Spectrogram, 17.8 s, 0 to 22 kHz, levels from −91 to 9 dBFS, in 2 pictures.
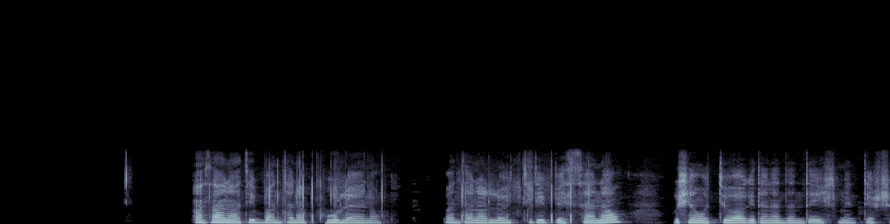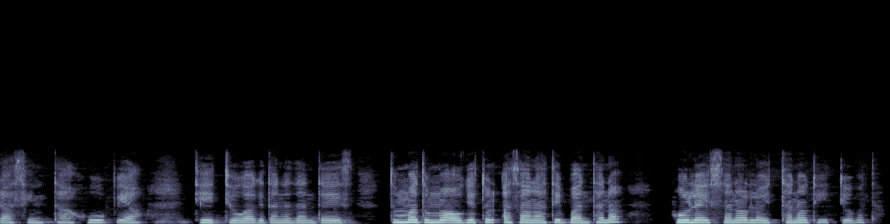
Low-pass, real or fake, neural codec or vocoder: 7.2 kHz; real; none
